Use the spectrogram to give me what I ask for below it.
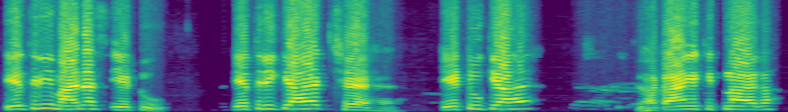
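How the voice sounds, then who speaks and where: High-voiced male math teacher, dry. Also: lively intonation, unhurried, bright, forceful tone, no room sound. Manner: explains step by step, quizzes students. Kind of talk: classroom lesson. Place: classroom.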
